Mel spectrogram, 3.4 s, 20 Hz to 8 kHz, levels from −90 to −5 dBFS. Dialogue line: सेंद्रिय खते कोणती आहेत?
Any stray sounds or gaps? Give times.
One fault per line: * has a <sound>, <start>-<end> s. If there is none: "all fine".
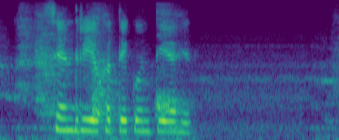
all fine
